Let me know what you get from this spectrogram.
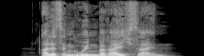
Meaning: to have everything be working; to have everything be okay
- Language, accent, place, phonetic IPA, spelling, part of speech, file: German, Germany, Berlin, [ˈaləs ɪm ˈɡʁyːnən bəˈʁaɪ̯ç zaɪ̯n], alles im grünen Bereich sein, phrase, De-alles im grünen Bereich sein.ogg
